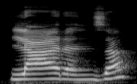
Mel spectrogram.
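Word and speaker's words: laranja: लारंजा, लारंजा, लारंजा means orange. माहोम, माहोम means brown. सिंजा, सिंजा, सिंजा means grey. मैं फिर से रिपीट कर रही हूं, आजू, वेरजी, हौजा, लारंजा, माहोम एंड सिंजा, ठीक है।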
